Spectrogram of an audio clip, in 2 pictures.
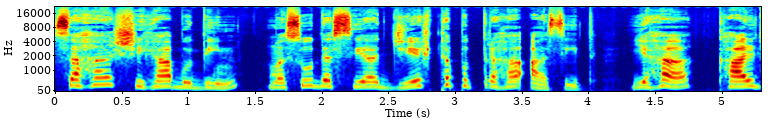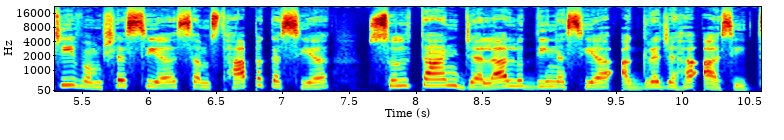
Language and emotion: Sanskrit, neutral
